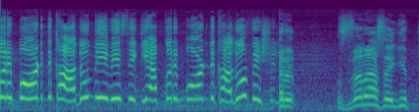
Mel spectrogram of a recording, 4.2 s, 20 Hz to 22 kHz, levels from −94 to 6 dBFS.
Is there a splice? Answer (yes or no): yes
